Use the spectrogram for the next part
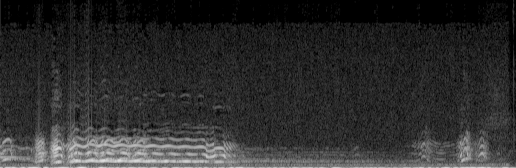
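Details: A coyote gives a wavering, quavering howl, then a pause and a few short high yips. Listeners think it may be far off and echoing, possibly one loud coyote among a larger unheard group.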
